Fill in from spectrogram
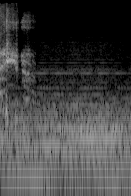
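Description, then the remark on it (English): A short, squeaky chair creak sounds near the start, then stops as a low, steady droning tone carries on underneath for the rest of the moment. “Okay, so if any of the listeners missed that, let me bring the chair creaking more forward on the mix.”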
